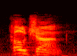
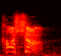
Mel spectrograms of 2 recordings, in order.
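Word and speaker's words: cochon: fit for man nor Coan better to spend the time killing the roaches in your plague ritten mistro than murdering my Rhymes the word is pronounced koson what's that oh that's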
